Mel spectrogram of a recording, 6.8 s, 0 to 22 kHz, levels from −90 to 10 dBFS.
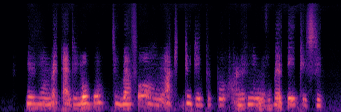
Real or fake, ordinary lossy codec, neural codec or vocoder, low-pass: fake; none; codec, 44.1 kHz, 0.9 kbps, DAC; 19.8 kHz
